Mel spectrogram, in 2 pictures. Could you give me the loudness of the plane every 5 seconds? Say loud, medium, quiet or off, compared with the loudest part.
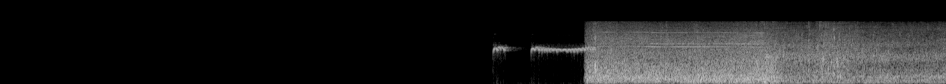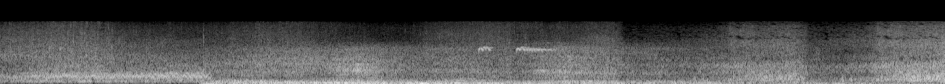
off, medium, loud, medium.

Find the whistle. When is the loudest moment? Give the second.
15 s.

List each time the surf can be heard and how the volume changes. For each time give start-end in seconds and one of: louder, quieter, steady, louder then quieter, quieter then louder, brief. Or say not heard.
5.8-18.8 quieter then louder.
